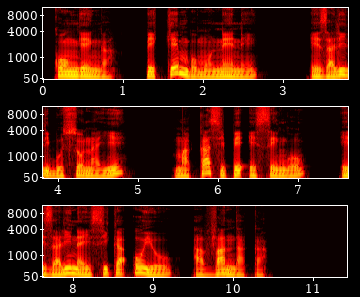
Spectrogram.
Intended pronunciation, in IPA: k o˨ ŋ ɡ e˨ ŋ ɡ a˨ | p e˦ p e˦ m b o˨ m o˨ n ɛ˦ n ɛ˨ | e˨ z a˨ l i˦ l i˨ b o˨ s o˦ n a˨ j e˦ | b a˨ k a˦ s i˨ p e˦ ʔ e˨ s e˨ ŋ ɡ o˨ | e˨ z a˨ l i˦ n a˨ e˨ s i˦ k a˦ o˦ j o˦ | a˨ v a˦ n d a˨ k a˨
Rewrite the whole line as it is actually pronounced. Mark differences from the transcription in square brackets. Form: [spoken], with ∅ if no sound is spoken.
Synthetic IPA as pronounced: k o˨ ŋ ɡ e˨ ŋ ɡ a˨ | p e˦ [k] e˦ m b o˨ m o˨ n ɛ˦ n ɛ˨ | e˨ z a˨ l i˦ l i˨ b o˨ s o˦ n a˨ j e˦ | [m] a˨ k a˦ s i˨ p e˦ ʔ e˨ s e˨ ŋ ɡ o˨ | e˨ z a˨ l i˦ n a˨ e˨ s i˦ k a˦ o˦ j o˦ | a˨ v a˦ n d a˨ k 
